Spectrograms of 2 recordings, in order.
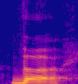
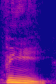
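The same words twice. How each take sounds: First: 'The' is said with a short 'thuh' vowel. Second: 'The' is said with a long 'thee' vowel. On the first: It comes before a consonant sound. "tiver o som de uma consoante em inglês, devemos optar por" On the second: It comes before a vowel sound. "ela possui o som de uma vogal em inglês, devemos optar por"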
